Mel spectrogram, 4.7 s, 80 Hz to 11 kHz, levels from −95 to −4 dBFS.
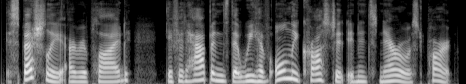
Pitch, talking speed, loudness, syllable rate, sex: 210 Hz, 205 wpm, -21 LUFS, 6.2 syllables/s, female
